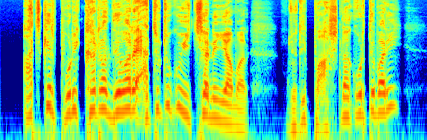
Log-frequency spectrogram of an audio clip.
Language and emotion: Bengali, fearful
